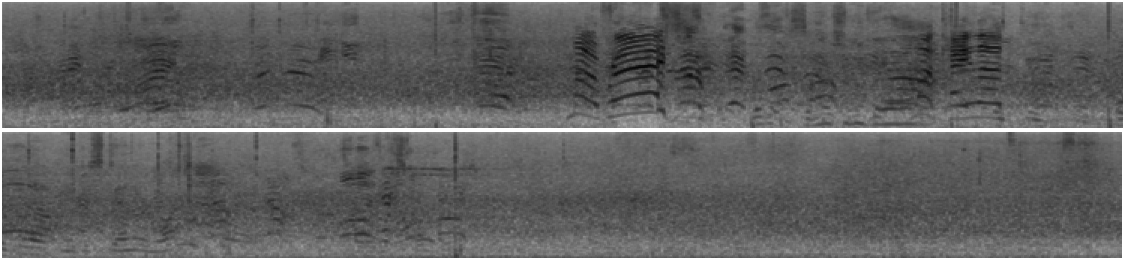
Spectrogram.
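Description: Distant, unintelligible shouts and calls from players and spectators at an outdoor youth soccer match over a background murmur, with the loudest calls coming in a cluster about four to six and a half seconds in. A low steady hum sets in about eight seconds in.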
